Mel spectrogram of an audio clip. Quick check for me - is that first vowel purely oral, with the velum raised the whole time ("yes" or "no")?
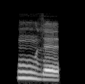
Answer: no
